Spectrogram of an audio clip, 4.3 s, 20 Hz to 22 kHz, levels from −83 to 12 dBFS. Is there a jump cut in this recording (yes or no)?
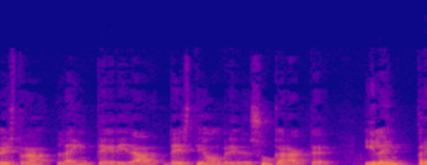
no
